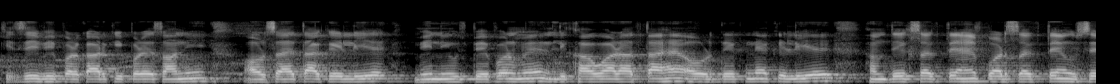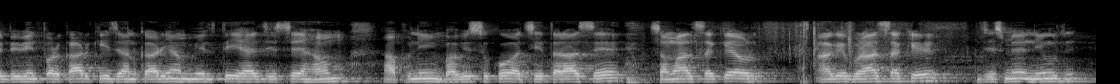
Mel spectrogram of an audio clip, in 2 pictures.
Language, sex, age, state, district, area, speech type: Hindi, male, 30-45, Bihar, Begusarai, rural, spontaneous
